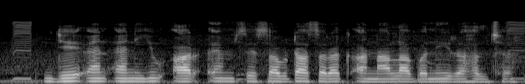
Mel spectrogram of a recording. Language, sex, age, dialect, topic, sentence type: Maithili, male, 18-24, Bajjika, banking, statement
